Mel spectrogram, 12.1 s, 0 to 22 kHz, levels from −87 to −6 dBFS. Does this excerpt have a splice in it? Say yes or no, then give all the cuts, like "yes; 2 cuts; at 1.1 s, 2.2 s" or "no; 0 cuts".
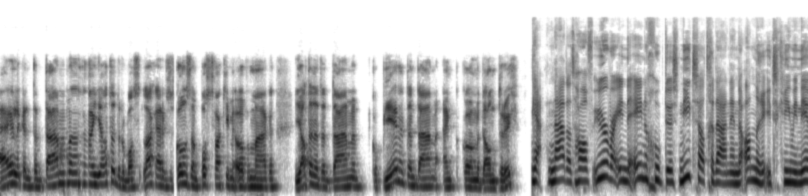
yes; 1 cut; at 2.6 s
